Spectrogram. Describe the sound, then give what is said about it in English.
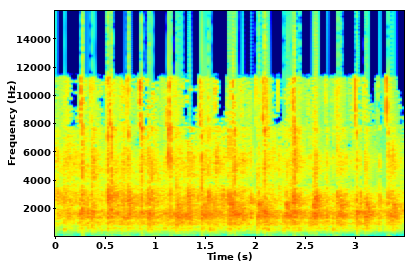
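An audience at a conference applauds steadily, a dense, loud wash of many overlapping hand claps that keeps an even intensity for several seconds with no voices heard. “And so the last round of applause I'll ask you to join me in is a great debt to”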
